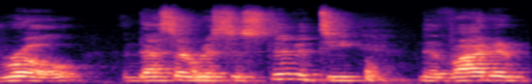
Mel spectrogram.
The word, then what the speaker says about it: rho: is actually lowercase greek letter r which is pronounced rho and that's our resistivity divided by a which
